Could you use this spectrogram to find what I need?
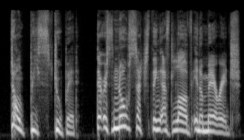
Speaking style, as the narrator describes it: her mother snapped back

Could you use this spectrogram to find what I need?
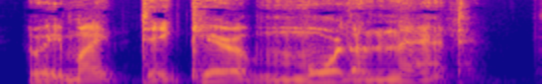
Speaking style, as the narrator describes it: Sears uttered furiously

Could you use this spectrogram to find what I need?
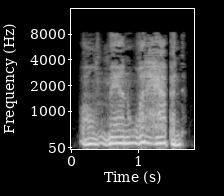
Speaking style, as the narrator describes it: Michaela whispered

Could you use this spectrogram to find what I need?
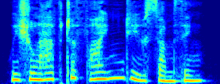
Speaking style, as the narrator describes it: she said softly

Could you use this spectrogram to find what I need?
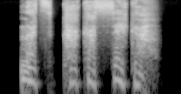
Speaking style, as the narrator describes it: Reyna grumbled

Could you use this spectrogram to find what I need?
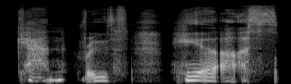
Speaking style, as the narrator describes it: She rasped

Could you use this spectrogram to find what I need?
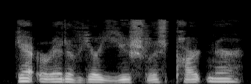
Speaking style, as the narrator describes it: Hobie whispered

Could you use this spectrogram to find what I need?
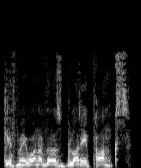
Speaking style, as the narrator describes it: Tulmanis shouted

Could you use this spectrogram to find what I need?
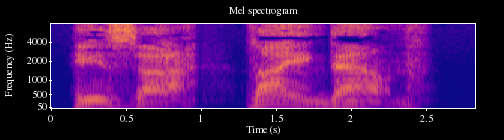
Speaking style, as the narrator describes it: Richard says loudly, with incongruous cheerfulness

